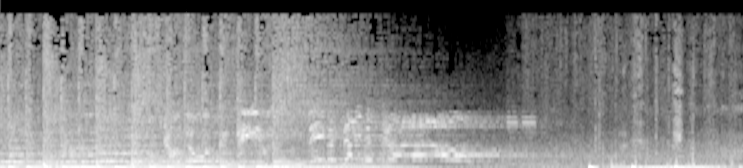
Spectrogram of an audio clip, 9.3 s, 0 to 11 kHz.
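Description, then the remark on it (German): Quick, rhythmic running footsteps of a boy, the FC Bayern U15 goalkeeper, chasing a bus in Munich slap along in the foreground over a busy musical backdrop, then fade as a low engine-like rumble swells toward the end. “Schnell ist der Junge ja, aber eigentlich hat er keine Chance.”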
